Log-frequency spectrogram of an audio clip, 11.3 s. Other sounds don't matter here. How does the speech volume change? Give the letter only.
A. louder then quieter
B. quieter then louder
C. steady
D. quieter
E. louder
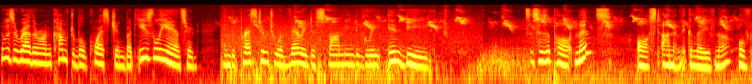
C.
